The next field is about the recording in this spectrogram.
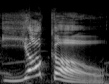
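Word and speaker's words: Jouko: Uh, Yoko, I think, is how you say his name. J O U K O.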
